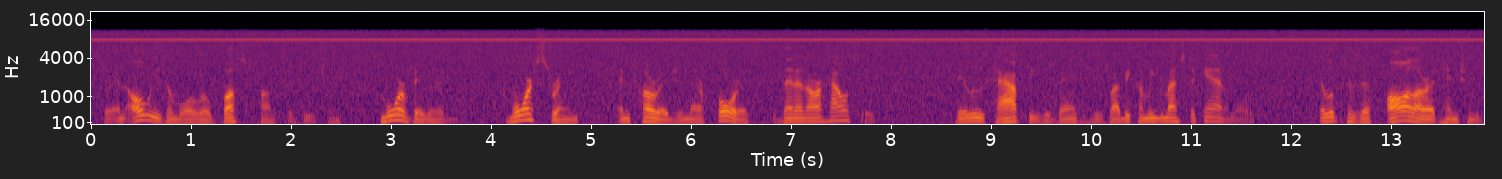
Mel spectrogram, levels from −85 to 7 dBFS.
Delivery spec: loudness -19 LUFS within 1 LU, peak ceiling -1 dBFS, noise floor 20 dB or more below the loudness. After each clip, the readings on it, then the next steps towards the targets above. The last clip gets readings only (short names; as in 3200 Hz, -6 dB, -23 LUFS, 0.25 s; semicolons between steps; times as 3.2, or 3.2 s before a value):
steady tone 7900 Hz; tone level -32 dBFS; noise floor -33 dBFS; noise floor target -45 dBFS; loudness -25.0 LUFS; peak -4.5 dBFS; loudness target -19.0 LUFS
-> notch 7900 Hz, Q 30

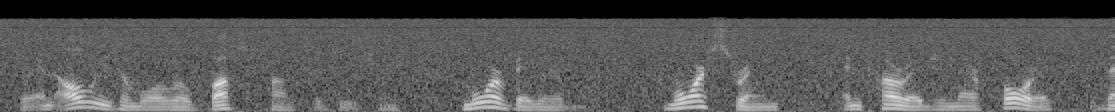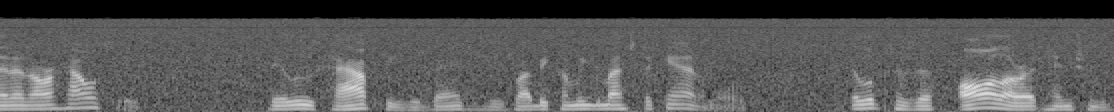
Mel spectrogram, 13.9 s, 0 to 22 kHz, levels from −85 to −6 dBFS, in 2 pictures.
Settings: steady tone none; noise floor -37 dBFS; noise floor target -47 dBFS
-> denoiser 10 dB, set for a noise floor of -37 dBFS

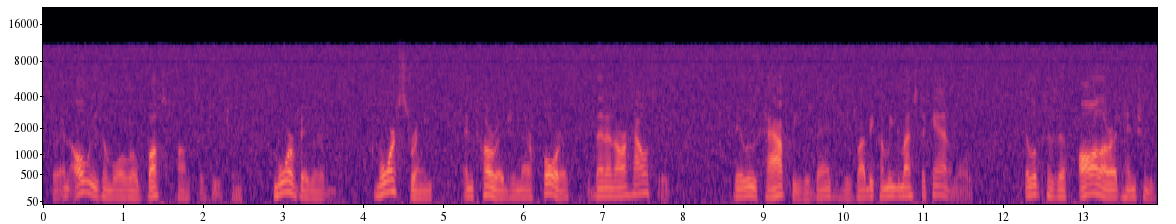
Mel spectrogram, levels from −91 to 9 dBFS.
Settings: noise floor -42 dBFS; noise floor target -46 dBFS
-> denoiser 6 dB, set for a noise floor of -42 dBFS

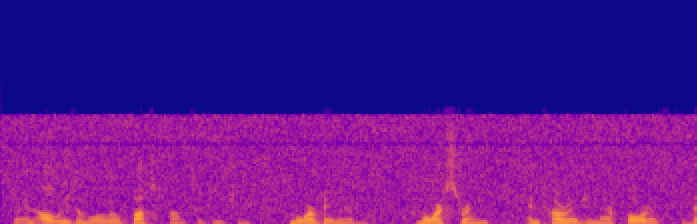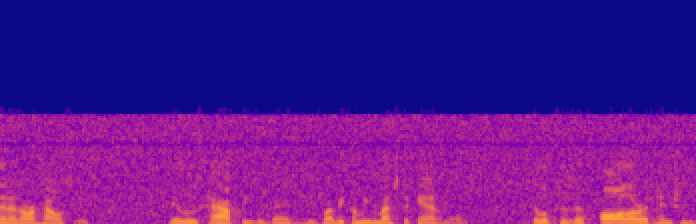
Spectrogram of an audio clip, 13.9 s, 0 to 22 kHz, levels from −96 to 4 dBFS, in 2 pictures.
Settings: noise floor -46 dBFS; loudness -26.0 LUFS; peak -4.5 dBFS; loudness target -19.0 LUFS
-> gain +7 dB; limiter -1 dBFS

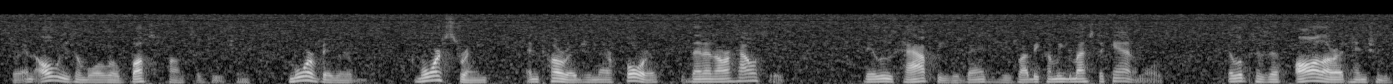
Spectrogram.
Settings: loudness -19.0 LUFS; peak -1.0 dBFS; noise floor -39 dBFS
